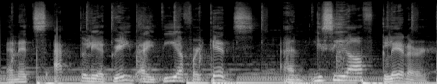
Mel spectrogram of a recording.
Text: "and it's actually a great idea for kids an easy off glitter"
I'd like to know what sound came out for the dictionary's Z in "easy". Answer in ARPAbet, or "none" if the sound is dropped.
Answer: S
